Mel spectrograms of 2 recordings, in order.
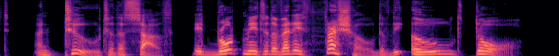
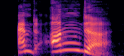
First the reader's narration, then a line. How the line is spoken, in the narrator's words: he cried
